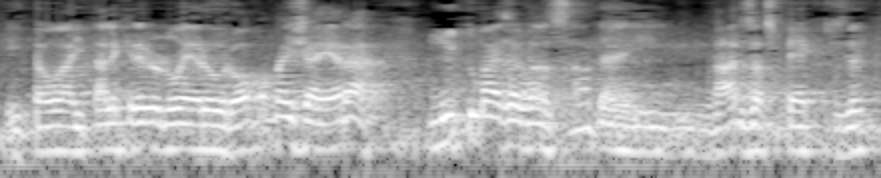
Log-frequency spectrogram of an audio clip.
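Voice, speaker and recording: Brief: fast-talking Capixaba man being interviewed, echoey spot with noisy ambience behind. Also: mid-range voice, fairly even intonation, gravelly. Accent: Capixaba Brazilian Portuguese. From Espírito Santo, Brazil. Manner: explanatory, frequent "né?" tags. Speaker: interviewee, political candidate. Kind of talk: casual interview answers.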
